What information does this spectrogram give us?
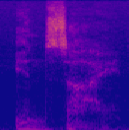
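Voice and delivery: softly whispered, almost breathless; whispered confession. Retold or imitated. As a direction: let the word fade into a whisper. Teen confides his empty feeling.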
